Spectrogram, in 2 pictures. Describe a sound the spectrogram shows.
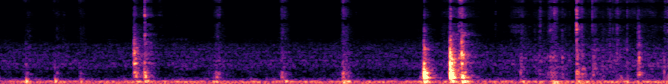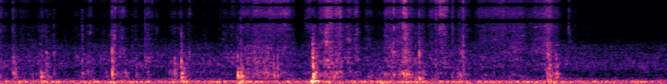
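Plastic parts tap and clunk together as they are lifted out of foam.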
